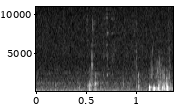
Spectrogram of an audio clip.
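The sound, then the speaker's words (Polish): A faint sip of coffee: one soft, brief sound, then a short cluster of quiet wet slurping noises. “Łyczek kawy. Pierwsza kawka dzisiaj z nami”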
